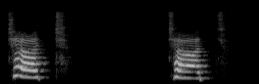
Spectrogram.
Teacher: a combination of both plosive and fricative, in which sound is produced by the blocking of air and finally releasing it through a partial passage. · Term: affricate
